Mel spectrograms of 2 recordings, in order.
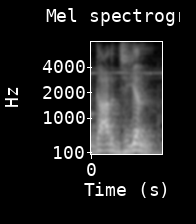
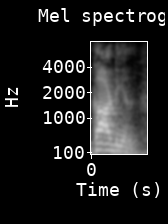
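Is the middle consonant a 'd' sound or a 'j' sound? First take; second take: j; d. First: The middle consonant is a 'j' sound. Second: The middle consonant is a 'd' sound. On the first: The speaker calls it wrong. "It's not गार्जियन" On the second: The speaker calls it right. "It's गार्डियन"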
